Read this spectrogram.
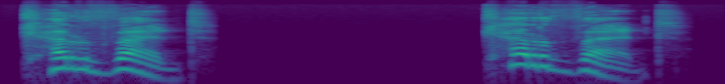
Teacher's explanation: So we start with that k sound, cer, with the rolling R, cer. The double D gives us a th sound, and the final D at the end gives us a d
